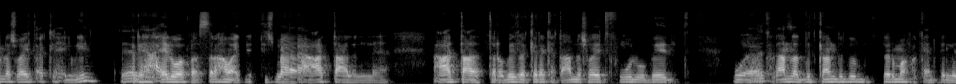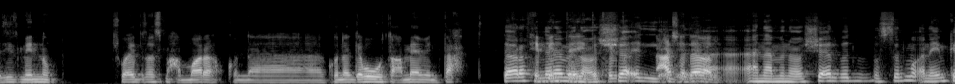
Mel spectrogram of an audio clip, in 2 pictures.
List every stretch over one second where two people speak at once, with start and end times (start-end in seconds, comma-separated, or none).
14.8-16.5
